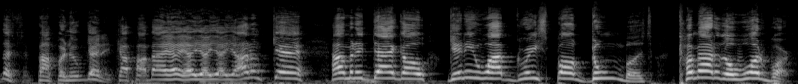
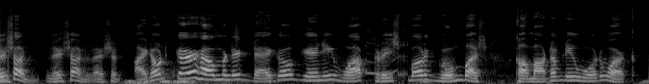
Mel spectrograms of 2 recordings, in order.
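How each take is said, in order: First: High, loud mobster tirade; movie-line second take. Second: Put-on mobster line in an Indian accent. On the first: Acted. Actor performing a Godfather line for his co-hosts, loud high tirade. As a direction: belt out the mobster line, pitched well up. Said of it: "second take here". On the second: Actor redoing a Godfather line for laughs, Indian accent. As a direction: redo the tirade with an Indian accent. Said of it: "in an Indian accent".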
